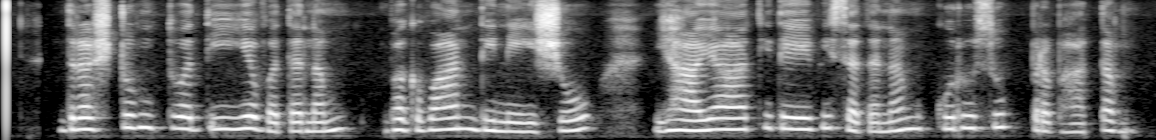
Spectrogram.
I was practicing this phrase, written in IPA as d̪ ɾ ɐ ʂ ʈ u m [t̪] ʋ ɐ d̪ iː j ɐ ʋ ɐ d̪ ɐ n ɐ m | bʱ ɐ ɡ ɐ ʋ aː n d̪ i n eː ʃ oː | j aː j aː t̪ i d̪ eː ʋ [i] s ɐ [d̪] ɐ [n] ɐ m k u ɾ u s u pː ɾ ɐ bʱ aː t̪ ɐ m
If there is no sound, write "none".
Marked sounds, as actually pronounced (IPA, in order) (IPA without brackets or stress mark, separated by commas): t̪, i, d̪, n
